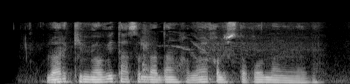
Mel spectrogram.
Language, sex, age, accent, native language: Uzbek, male, 12-17, Farg'ona, Uzbek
